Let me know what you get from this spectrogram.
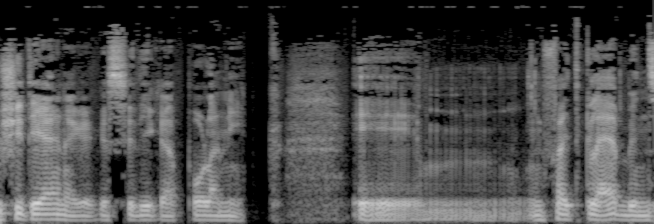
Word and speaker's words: Palahniuk: In effetti si dovrebbe dire Palahniuk, perché erano i nomi dei nonni, Pola, esatto. E Nick. Molti, esatto, dicono Palahniuk, però...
